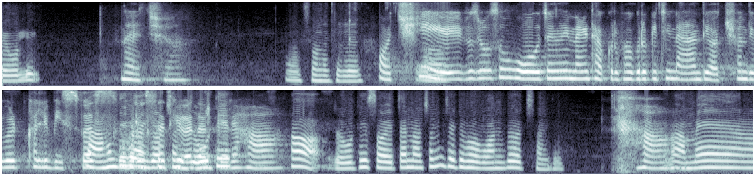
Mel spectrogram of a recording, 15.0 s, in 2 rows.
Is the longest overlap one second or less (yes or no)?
no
